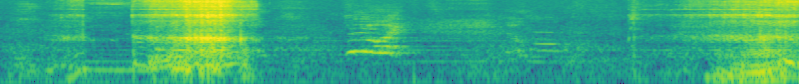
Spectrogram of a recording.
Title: THE SNORING APE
